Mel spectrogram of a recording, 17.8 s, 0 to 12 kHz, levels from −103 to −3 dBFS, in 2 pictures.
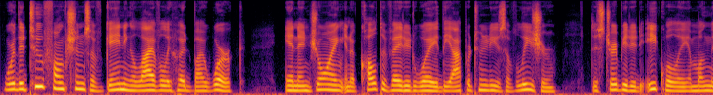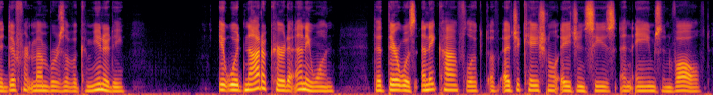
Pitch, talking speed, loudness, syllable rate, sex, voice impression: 170 Hz, 160 wpm, -19 LUFS, 5.9 syllables/s, female, very feminine, slightly gender-neutral, very adult-like, slightly thin, very tensed, powerful, slightly dark, slightly soft, clear, fluent, slightly raspy, slightly cute, cool, very intellectual, refreshing, slightly sincere, calm, very friendly, reassuring, unique, elegant, slightly wild, slightly sweet, lively, strict, slightly intense, slightly sharp, slightly light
